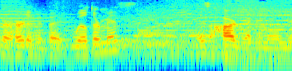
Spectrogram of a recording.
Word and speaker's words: Wildermyth: I don't know if you've ever heard of it, but Wildermyth is a hard recommend. It's, I highly recommend looking into it. It's spelled like wild, and then myth, like a mythos, you know.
